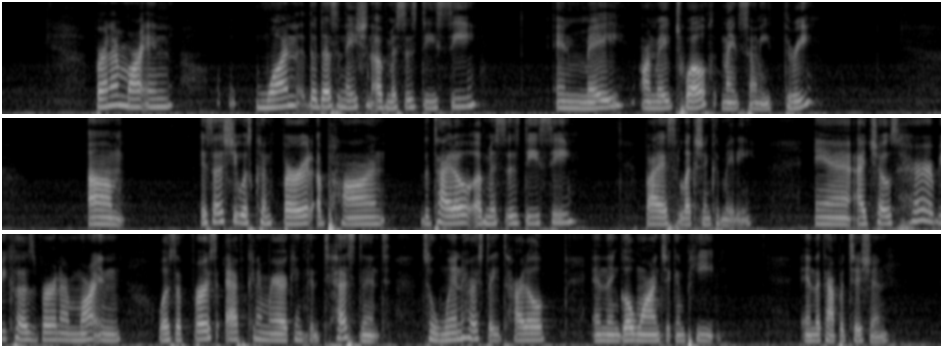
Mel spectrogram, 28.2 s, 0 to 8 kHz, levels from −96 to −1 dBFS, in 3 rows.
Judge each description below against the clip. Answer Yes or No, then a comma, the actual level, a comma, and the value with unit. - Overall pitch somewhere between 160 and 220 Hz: Yes, medium, 185 Hz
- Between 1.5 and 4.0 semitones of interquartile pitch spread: Yes, average, 3.7 semitones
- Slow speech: Yes, slow, 120 wpm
